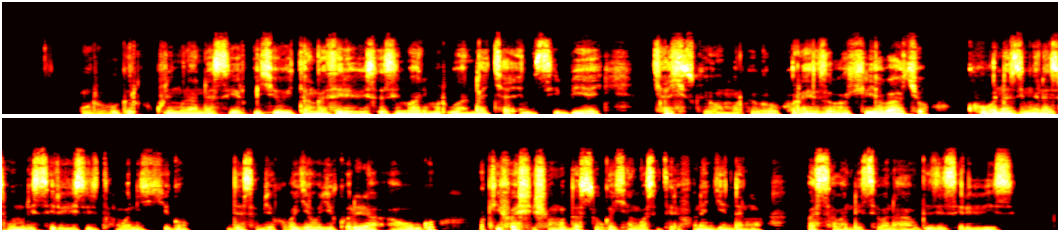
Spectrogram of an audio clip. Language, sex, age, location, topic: Kinyarwanda, male, 25-35, Kigali, finance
